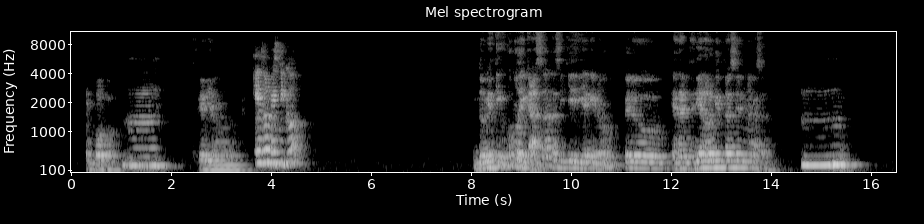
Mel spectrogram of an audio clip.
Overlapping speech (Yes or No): No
